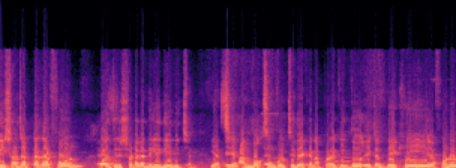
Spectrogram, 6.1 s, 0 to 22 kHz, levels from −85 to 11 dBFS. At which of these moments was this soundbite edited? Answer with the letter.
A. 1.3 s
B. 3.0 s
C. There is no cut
B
